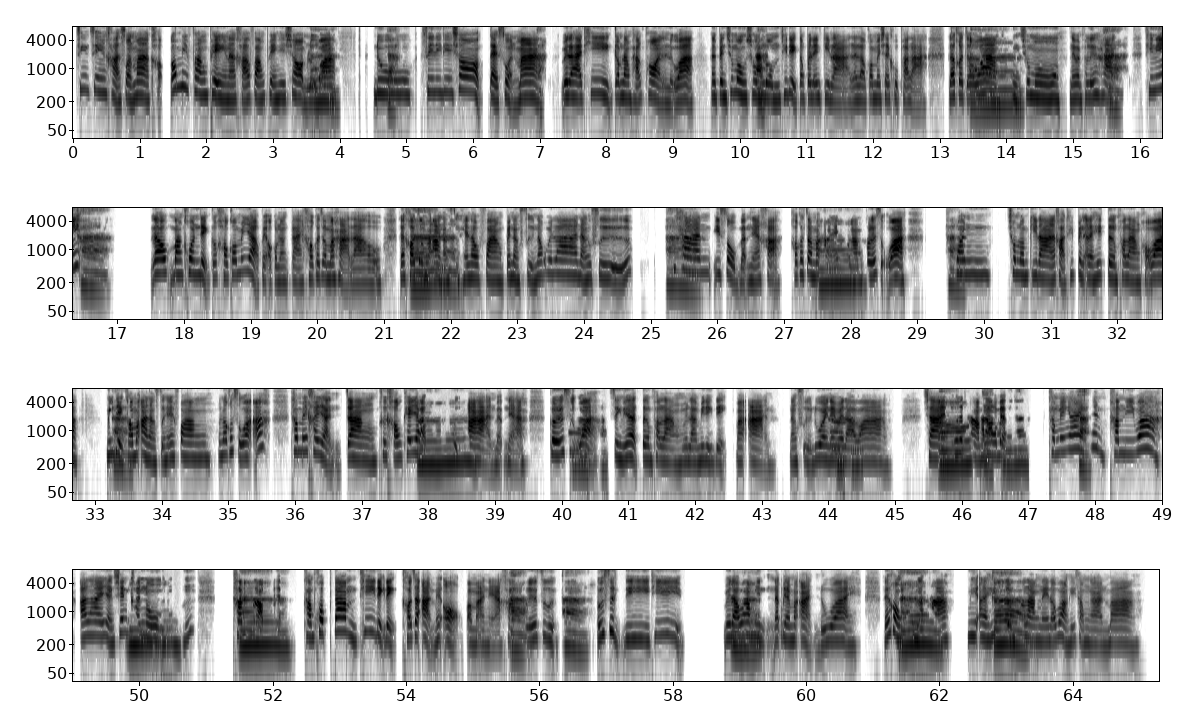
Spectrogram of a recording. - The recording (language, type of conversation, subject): Thai, unstructured, ช่วงเวลาไหนที่คุณมีความสุขกับการทำงานมากที่สุด?
- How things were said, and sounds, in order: none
